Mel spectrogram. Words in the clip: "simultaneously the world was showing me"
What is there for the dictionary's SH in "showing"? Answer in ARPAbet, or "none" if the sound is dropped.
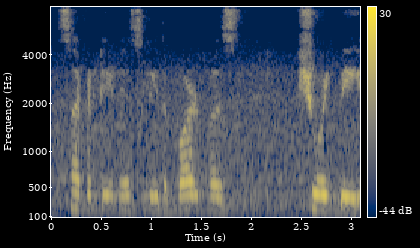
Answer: SH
